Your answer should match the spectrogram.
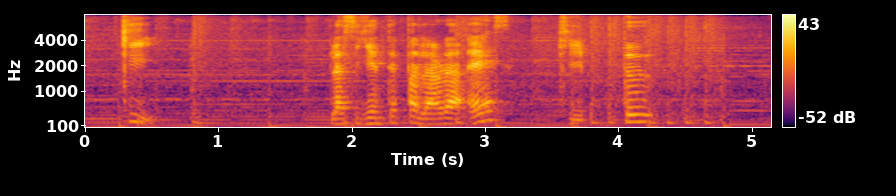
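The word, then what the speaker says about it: きっぷ: La siguiente palabra es kipu. Se pronuncia con una ligera pausa, porque cuando nosotros veamos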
